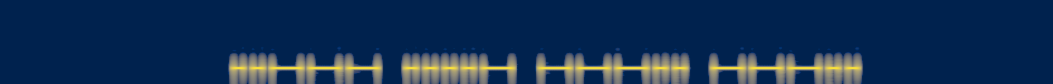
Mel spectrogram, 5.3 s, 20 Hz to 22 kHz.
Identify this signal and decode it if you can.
Morse code, heard as a keyed tone, about 25 wpm, 700 Hz. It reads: 2488
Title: Common Cut Numbers - 4-Digit 25wpm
